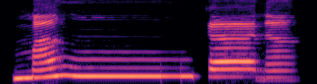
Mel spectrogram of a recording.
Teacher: Since kaf is a light letter, the ghunnah will be light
